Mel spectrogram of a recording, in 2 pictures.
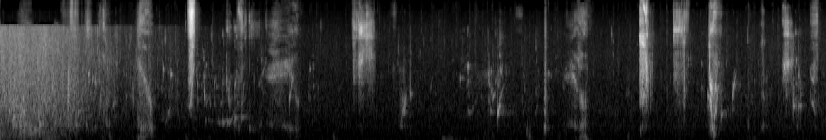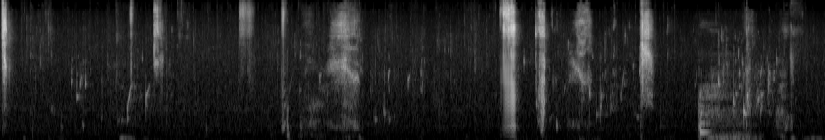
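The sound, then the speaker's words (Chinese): Wet mouth sounds of licking and nibbling an ear: many short, soft smacks, clicks and slurps come in irregular bursts, mostly quiet, with brief pauses between them. “姐姐好好尝尝你的耳朵是什么味道的。”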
